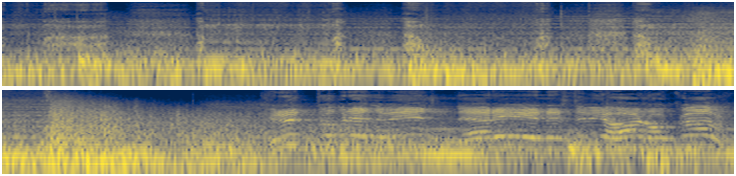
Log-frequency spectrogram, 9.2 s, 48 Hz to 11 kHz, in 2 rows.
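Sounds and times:
continuous low rumble: 0.0s - 9.1s
cannons firing in a rapid volley: 4.8s - 8.3s.

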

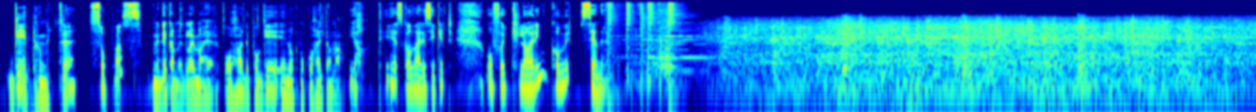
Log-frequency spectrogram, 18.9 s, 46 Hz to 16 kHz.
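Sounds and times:
speech: 0.2s - 9.4s
high whine: 9.1s - 18.4s
metal clanks: 9.1s - 18.8s
heavy offshore drilling machinery roaring on an oil platform: 10.6s - 18.8s.

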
